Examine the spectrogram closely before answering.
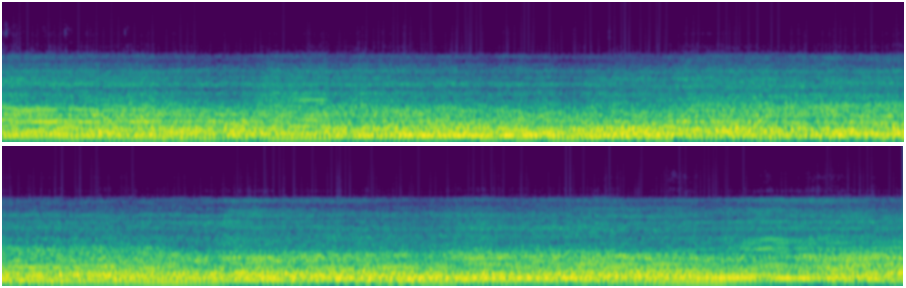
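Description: An electric guitar plays loud and distorted through an amplifier.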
